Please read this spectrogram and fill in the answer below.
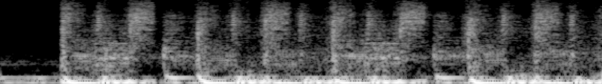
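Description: Techno with a steady, evenly spaced heavy kick drum and dense hi-hats. The high end is cut out at the very start and snaps back in a fraction of a second later, bringing the full beat back.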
